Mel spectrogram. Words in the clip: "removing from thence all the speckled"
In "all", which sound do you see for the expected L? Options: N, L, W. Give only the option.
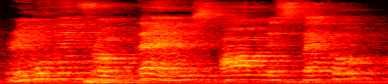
N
